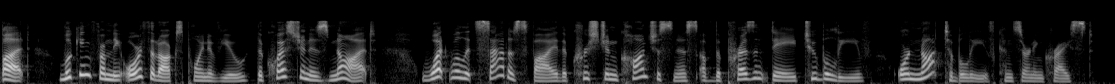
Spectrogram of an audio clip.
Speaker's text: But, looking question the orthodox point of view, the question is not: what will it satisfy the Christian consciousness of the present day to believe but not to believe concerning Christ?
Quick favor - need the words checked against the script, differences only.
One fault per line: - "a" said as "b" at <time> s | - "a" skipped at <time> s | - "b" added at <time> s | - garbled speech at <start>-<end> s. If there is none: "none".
- "question" said as "from" at 0.9 s
- "but" said as "or" at 8.9 s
